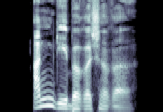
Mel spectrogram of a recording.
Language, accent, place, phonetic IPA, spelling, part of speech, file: German, Germany, Berlin, [ˈanˌɡeːbəʁɪʃəʁə], angeberischere, adjective, De-angeberischere.ogg
- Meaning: inflection of angeberisch: 1. strong/mixed nominative/accusative feminine singular comparative degree 2. strong nominative/accusative plural comparative degree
